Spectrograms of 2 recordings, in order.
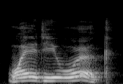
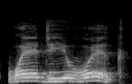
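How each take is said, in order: Both takes have the same delivery.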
